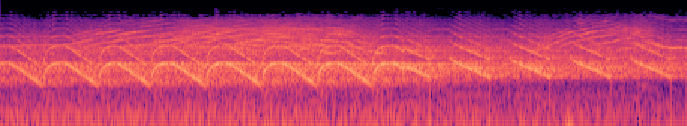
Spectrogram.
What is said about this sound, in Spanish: Y de pronto se pusieron muy locos los granaderos porque le subieron el volumen a sus sirenas. A mí eso me llamó mucho la atención. Le subieron el volumen y pusieron... Eran como gritos, como cuando los gatos en la noche andan peleando y eso.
